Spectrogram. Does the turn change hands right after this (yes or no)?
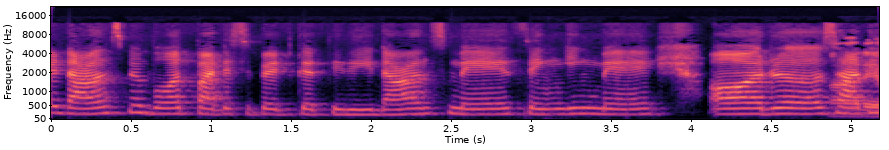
no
